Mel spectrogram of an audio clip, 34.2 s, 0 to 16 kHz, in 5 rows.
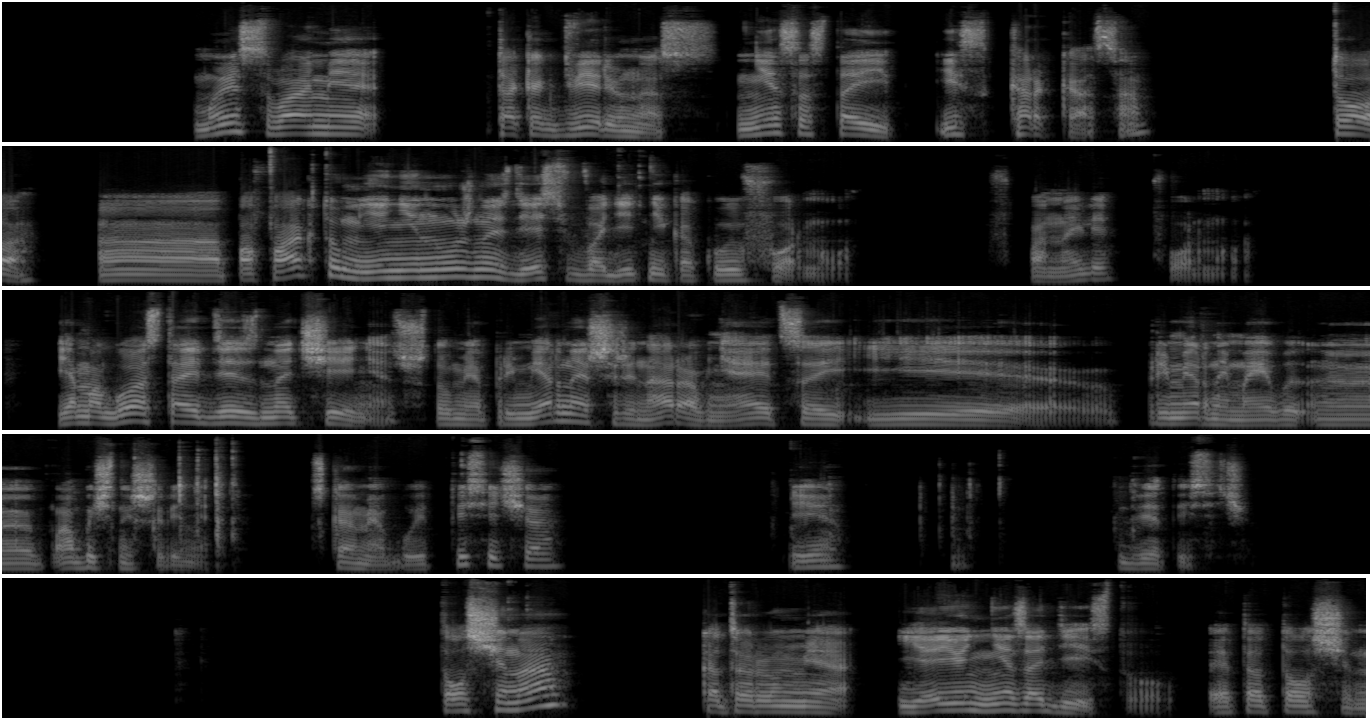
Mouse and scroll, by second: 9.8 click, 14.3 click, 22.6 click, 28.3 click, 29.8 click.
